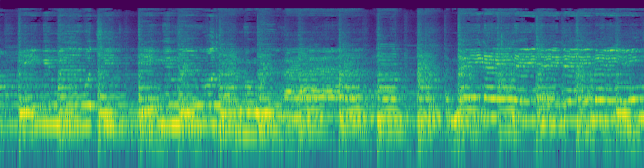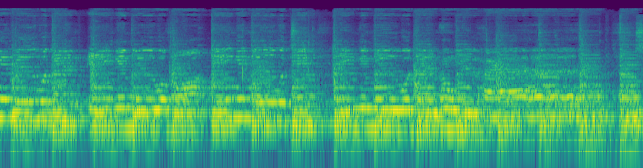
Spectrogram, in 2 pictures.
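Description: A man singing while strumming a steel-string acoustic guitar.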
